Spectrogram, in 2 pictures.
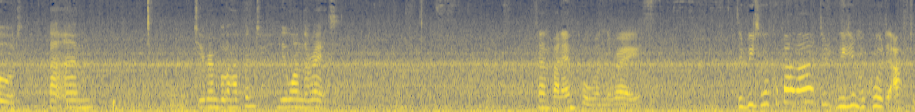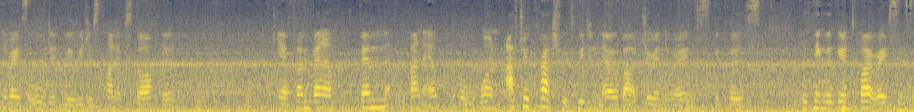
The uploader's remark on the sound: Headed over to Belgium to watch the CAPS Urban Cross X2O Trofee in Kortrijk. I forgot the muff for the microphone (sorry about the wind!!).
